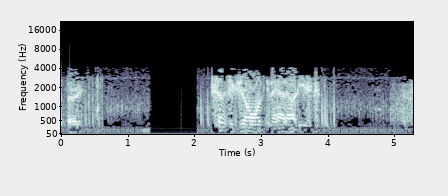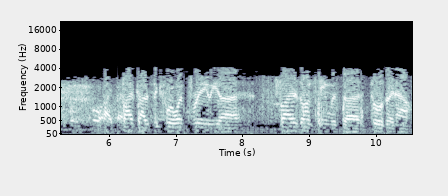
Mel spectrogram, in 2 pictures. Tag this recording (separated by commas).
police radio chatter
